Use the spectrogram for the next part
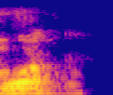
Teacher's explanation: it changes to a rounded vowel in your area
